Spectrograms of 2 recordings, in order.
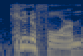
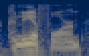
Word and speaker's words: cuneiform: a text called uh cuneiform or cuneiform however there's different pronunciations it doesn't matter if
